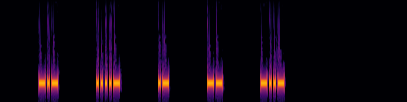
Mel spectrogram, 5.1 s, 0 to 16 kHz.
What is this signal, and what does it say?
Morse code, heard as a keyed tone, about 44 wpm, spaced as for 15 wpm, 700 Hz. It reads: K4AMX
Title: USA Call Signs - 6x Character Spacing - 45wpm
